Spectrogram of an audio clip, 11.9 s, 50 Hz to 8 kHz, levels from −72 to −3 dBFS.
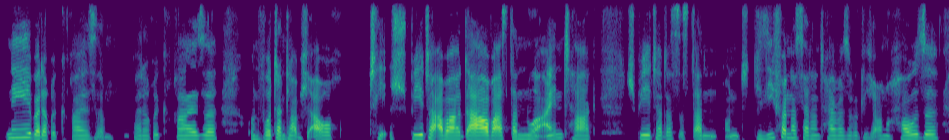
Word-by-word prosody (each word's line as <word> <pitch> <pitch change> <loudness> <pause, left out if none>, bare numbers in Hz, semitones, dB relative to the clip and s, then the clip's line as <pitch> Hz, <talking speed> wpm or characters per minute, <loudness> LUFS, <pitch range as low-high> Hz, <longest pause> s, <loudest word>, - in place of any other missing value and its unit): Ne, 230 +2 +1
bei 195 - +4
der 190 -2 0
Rückreise. 160 -1 -6 0.4
Bei 180 - -8
der 170 -1 -8
Rückreise 185 -1 -2 0.4
und 175 -3 -11
wurde 195 +1 +1
dann, 200 -3 +1
glaube 180 +3 -2
ich, 195 - -3
auch 185 0 +1 0.4
t - - 0
später 195 0 +1
aber 195 -1 +6
da 195 +1 +9
war - - +7
es 190 - -5
dann 195 -2 -2
nur 190 +1 0
1 210 +2 0
Tag - - -2 0.4
später, 185 - -2
dass 180 -1 -6
es - - -7
dann 170 -1 -3
und 175 - -9
die 185 - -7
liefern 215 +3 -1
das 215 -2 -3
ja 195 - 0
dann 180 -1 -7
teilweise 180 -1 -5
wirklich 175 +4 -10
auch - - -6
nach 165 -1 -10
Hause. 205 +2 0
185 Hz, 190 wpm, -25 LUFS, 180-200 Hz, 0.4 s, da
